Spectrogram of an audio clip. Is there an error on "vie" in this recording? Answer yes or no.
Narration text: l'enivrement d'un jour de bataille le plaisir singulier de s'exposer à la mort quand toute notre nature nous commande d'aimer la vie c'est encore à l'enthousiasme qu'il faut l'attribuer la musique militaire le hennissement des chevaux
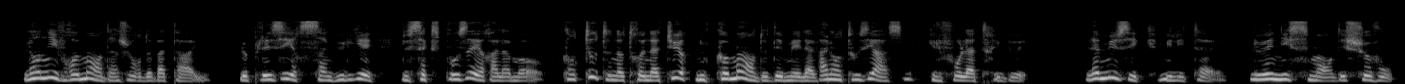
yes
